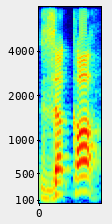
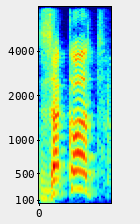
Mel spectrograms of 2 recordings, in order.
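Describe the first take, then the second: First: The word ends on a vowel without t. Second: The word ends with a final t sound. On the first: The speaker calls it right. "ஜக்கா என்றுதான் சொல்ல வேண்டும்" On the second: The speaker calls it wrong. "ஜக்காத் என்று சொல்ல முடியாது"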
